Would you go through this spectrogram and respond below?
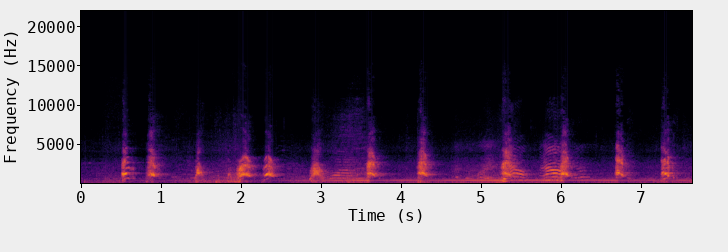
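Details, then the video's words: Dog reacting to a stranger, giving about a dozen sharp, loud barks at uneven intervals over a steady mechanical hum, with a few whining, drawn-out yelps in between. "How Dog Reacts When Seeing Stranger 2 - Running, Barking?"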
